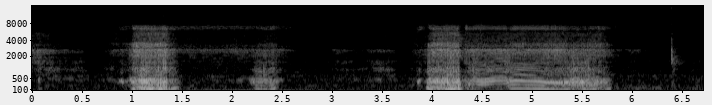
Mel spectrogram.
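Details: Early Sunday morning heavy snoring during sleep: loud rattling snores on each breath in, buzzing fluttering tone, about 20 breaths a minute; background music.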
